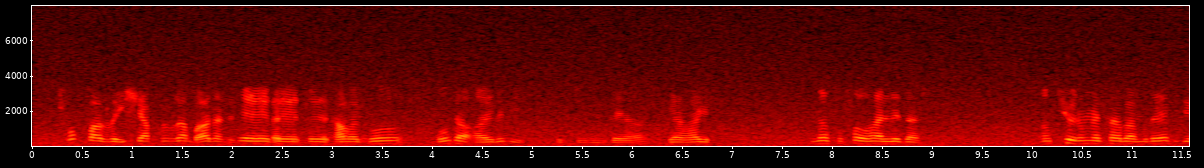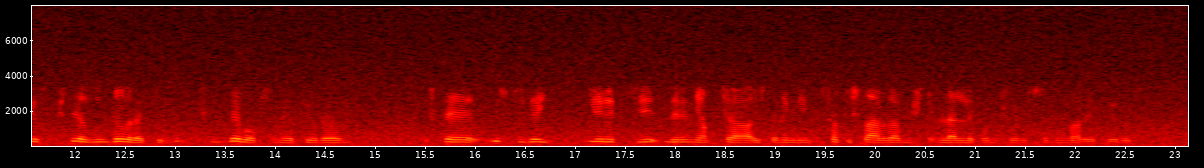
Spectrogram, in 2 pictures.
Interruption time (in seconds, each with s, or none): 2.1 s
